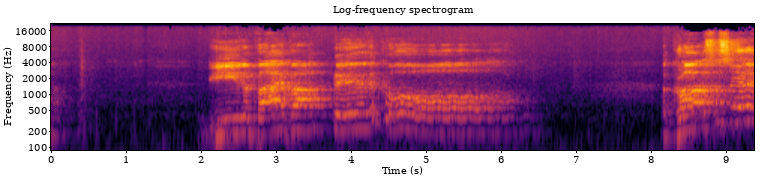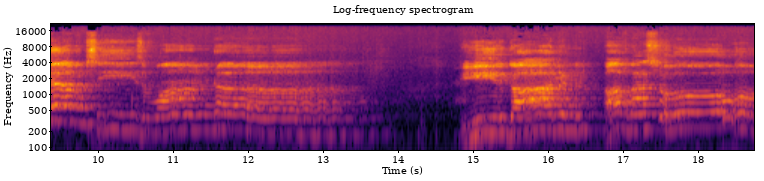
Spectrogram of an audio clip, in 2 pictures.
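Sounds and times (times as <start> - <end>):
live a cappella singing: 0.0 - 0.5, 2.0 - 6.6, 8.1 - 14.0, 14.8 - 18.7.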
